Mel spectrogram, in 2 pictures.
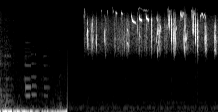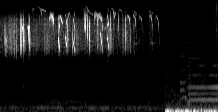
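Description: Long-tailed Tits give a six-second burst of thin, very high calls: quick chattering notes mixed with short trills. Soft music sounds briefly before and after.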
